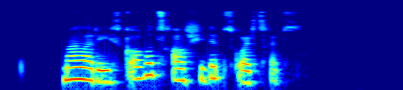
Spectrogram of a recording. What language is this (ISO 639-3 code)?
kat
